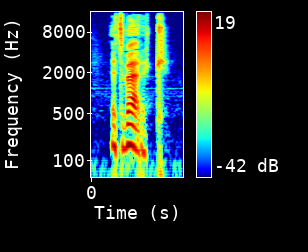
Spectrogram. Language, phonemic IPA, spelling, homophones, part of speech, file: Swedish, /vɛrk/, verk, värk, noun, Sv-verk.ogg
- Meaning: 1. a work; something which has been accomplished 2. a case, an event (under study or at hand) 3. an agency running directly under the government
